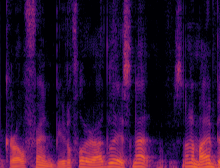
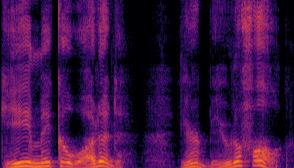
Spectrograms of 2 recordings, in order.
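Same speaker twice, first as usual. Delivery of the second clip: put-on lilting Rez accent, slowing at the end; singsong Rez-accented phrase; 2 semitones higher than usual. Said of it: "you're saying it with a Rez accent".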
